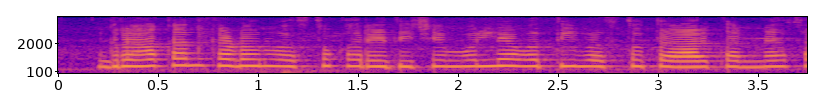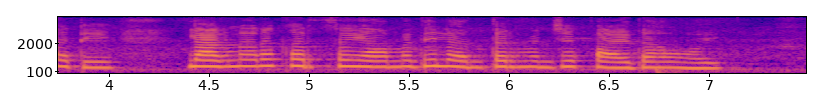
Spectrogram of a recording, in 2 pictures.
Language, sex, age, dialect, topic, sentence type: Marathi, female, 31-35, Northern Konkan, banking, statement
